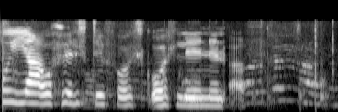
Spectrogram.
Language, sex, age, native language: Icelandic, female, 12, Icelandic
